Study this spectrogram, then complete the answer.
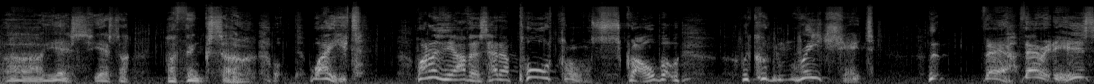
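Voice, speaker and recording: Delivered in a put-on character voice at a fairly slow pace, the speech has long, frequent pauses over clear background noise. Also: man, high pitch for a man. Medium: video game.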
